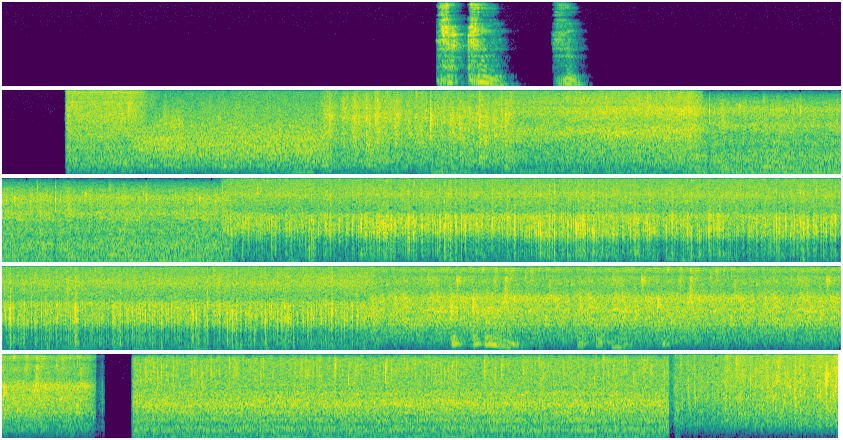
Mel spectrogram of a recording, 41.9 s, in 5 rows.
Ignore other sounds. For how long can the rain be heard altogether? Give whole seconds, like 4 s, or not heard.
33 s.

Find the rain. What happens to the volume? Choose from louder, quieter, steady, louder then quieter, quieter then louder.
steady.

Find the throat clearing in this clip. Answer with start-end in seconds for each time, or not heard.
4.3-5.8, 29.6-31.9.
